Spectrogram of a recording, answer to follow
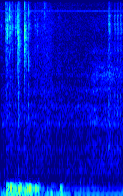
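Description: Computer keyboard typing: a quick run of a few keystrokes in the first second, then a single keystroke a little after a second in.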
